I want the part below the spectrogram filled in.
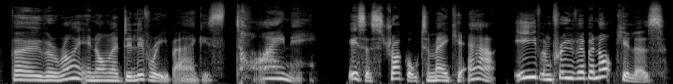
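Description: A woman playing a nosy, gossiping married woman who spies on her neighbour, chatty with dry deadpan asides. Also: mid-range voice, no room sound. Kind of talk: comic character monologue.

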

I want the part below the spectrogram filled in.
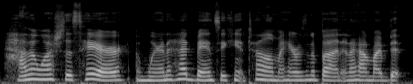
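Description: A woman's voice: medium pitch, level tone, fast, smooth. A young woman co-hosting a podcast, chatting casually with a giggly, teasing manner. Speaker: podcast co-host. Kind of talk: casual chat.

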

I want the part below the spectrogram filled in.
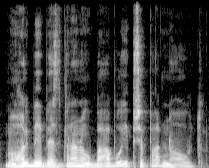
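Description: A man's voice: a little high, husky. A man reading an audiobook, voicing a small, chatty old landlady of about seventy who talks in a cautious, fussy way. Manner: fussy, cautious, then eager and warm. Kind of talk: audiobook character voice.

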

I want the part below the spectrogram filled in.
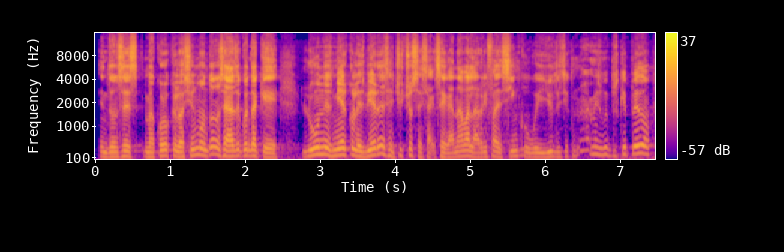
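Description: A man's voice: fairly high pitch, quick pace, few pauses. A man with a Mexican accent in casual podcast chat, telling stories full of slang and acting out the quoted lines of people in them. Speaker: podcast co-host.

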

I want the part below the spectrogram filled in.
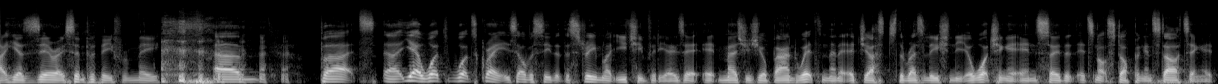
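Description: A man co-hosting a surf podcast, chatting casually, self-deprecating and quick to laugh. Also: sits low, dark tone. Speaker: podcast co-host. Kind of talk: casual chat.

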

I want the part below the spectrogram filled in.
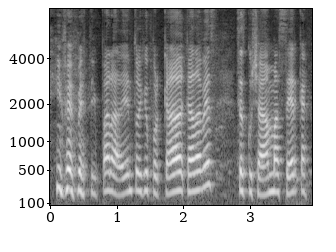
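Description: A woman, a guest recounting her experiences and acting out the voices of others in lively conversation. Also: on the high side, normal speed. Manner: animated, acts out quoted voices, laughs easily. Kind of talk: storytelling in conversation.

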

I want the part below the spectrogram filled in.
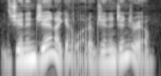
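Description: Middle-aged woman, strained voice with vocal fry. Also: on the low side, expressive, racing, darkish tone, no room sound. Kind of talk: casual banter.

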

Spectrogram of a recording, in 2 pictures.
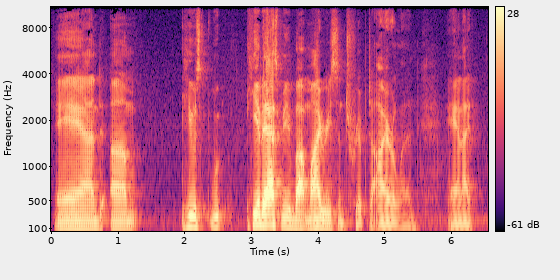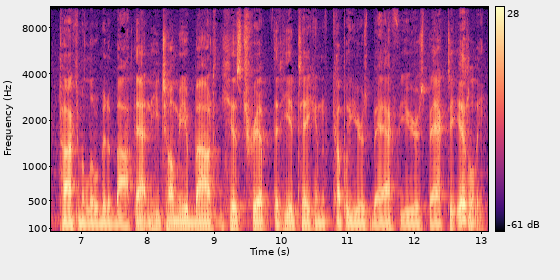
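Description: An older man preaching a sermon, earnest and warm in content, swinging between emphatic lines and soft, drawn-out phrases. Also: low-pitched, steady tone. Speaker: pastor.

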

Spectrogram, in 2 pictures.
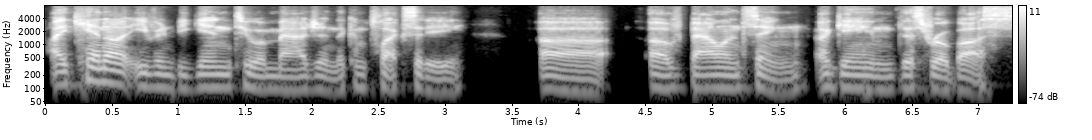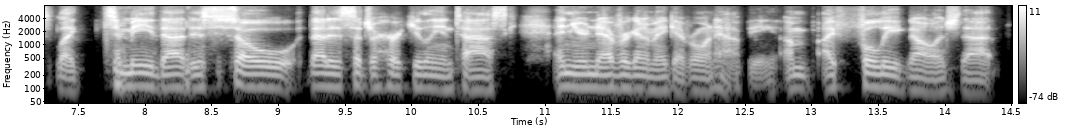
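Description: Bright-voiced man chatting on a podcast. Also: fairly low pitch, normal speed, no echo. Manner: enthusiastic, rambling with fillers. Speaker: podcast host. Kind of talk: casual podcast chat.

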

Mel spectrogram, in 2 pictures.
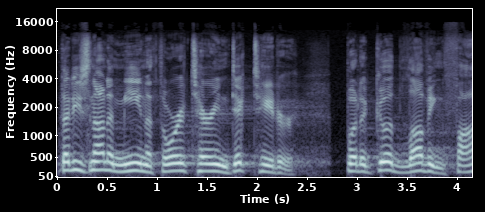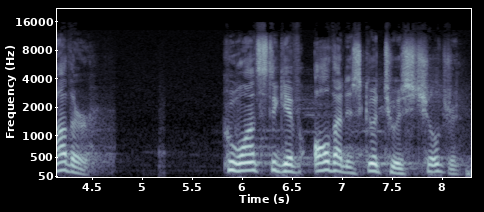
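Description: A man preaching an earnest Lent sermon, calling his listeners "everyone" again and again. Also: a little high. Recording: long reverb, as in a church.

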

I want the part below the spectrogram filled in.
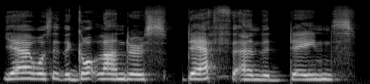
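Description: A woman from Sweden co-hosting a podcast in a conversational way, her voice gravelly from a cold. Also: a little high, level tone, slow pace, a bit bright. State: has a cold. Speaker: podcast co-host.

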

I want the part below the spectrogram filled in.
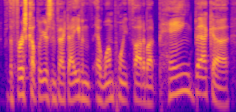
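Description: A man's voice: medium pitch, fast, no echo. A man chatting casually and enthusiastically as a guest on a radio interview program. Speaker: radio talk show guest and coworker.

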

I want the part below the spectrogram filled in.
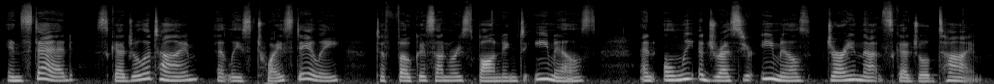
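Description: Female podcast host, slightly low register, delivering scripted tips in a tidy, instructional manner. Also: measured pace, darkish tone. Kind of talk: scripted solo advice narration.

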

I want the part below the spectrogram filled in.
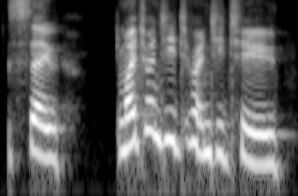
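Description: A young woman co-hosting a podcast, with a croaky, husky voice, chatting and laughing as she rambles. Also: fairly high pitch, expressive, measured pace, dry recording, clean studio sound. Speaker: podcast co-host. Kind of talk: casual podcast chat.

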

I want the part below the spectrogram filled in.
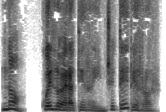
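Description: Calm stubborn gentleman, woman reading him, steady and low-ish, dry mic. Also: measured pace, breathy edge, dry recording, exaggerated voice. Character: calm, stubborn gentleman highwayman, adult man.

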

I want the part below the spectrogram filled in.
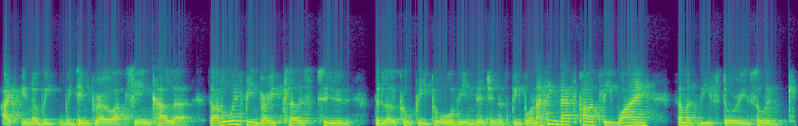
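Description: An earnest man tells a long, rambling story as an interview guest. His voice comes through a tinny, phone-like line with a hollow echo around it. He sits at a middling pitch for a man. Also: normal speed. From southern Africa. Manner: earnest, rambling anecdotal telling. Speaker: wildlife researcher, guest.

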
